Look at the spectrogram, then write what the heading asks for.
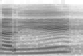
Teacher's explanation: rinya dibaca tipis karena harakat rinya adalah harakat kisra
